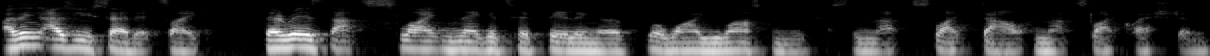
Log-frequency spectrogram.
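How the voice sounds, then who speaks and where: A man with a London accent and a dark, mellow tone at a moderate pace, hardly any pauses, fairly even intonation and big swings in loudness, on a very clean recording with a silent background. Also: medium pitch for a man. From London, England. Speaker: podcast co-host. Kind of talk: casual chat.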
